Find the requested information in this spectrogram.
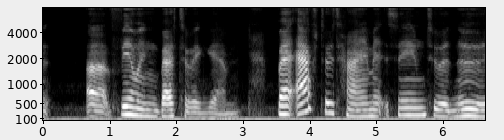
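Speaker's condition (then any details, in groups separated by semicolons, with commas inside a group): Bulbar ALS, bulbar onset; mucus affecting night breathing, dry mouth, trouble holding jaw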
